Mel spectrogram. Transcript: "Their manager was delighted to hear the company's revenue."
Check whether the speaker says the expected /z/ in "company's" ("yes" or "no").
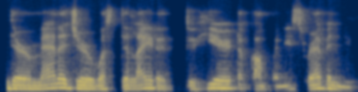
no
